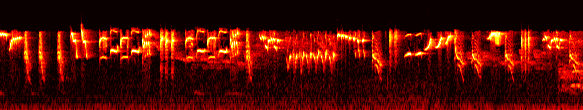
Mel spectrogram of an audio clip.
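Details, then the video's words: Long, loud fluting song by a hill blue flycatcher, used to train other birds: dense high chattering notes and sharp slurs, a lower warbled passage midway, then more varied whistles and twitters. "Tledekan Gunung Gacor Nyuling Keras"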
